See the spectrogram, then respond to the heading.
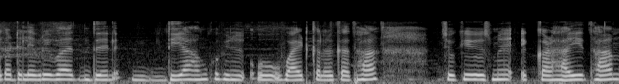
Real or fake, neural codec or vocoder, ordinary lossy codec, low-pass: real; none; none; none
